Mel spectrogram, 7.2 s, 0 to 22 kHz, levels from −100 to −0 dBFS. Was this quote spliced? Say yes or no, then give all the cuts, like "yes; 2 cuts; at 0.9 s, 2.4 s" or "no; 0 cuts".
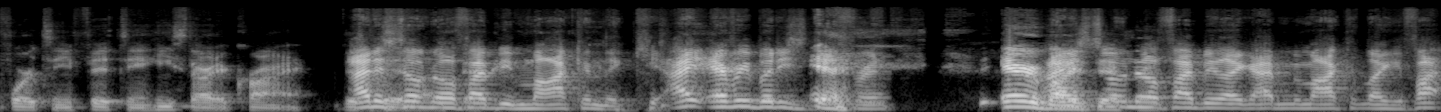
no; 0 cuts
